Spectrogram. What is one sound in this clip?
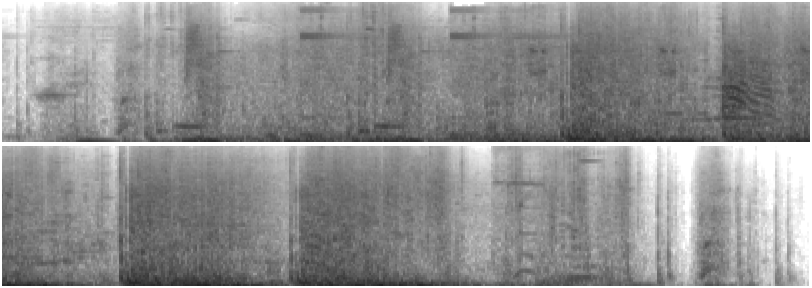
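Guns fire in rapid loud bursts.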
